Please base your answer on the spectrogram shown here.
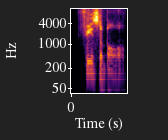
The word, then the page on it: feasible: American English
